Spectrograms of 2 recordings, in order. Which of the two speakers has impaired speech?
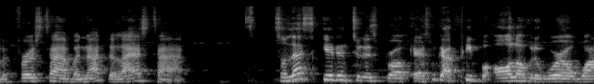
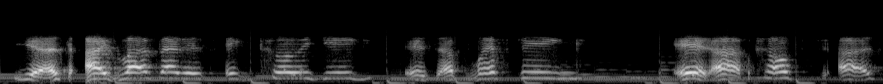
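The second: cerebral palsy.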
